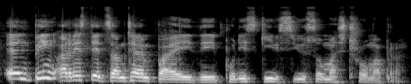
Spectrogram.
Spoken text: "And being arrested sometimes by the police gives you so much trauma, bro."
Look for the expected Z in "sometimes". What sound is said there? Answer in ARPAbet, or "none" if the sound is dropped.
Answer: none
